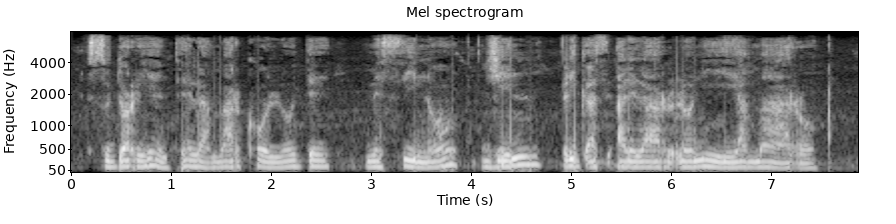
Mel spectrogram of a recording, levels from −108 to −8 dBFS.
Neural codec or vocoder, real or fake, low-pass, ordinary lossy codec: codec, 16 kHz, 16 kbps, FreqCodec, larger model; fake; 7.2 kHz; AAC, 48 kbps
